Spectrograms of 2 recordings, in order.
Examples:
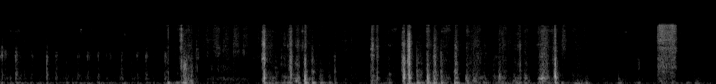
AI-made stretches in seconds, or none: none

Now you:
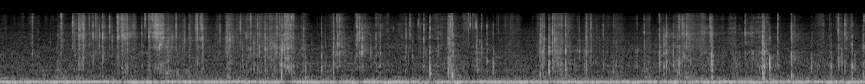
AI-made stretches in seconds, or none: 0.8-2.8 (autoencoder, DAC-VAE); 4.9-7.3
